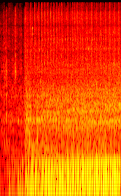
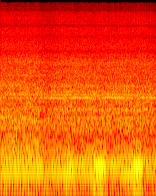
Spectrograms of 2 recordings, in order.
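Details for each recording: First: Portable generator, cold, dead battery so pull-started: short pull, catches at once and settles into steady low chug on choke; normal cold start. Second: Portable generator with fuel valve shut, running on high to empty carburetor before storage: surges and sags in uneven pulses about three times a second, then stalls; fuel starvation.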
